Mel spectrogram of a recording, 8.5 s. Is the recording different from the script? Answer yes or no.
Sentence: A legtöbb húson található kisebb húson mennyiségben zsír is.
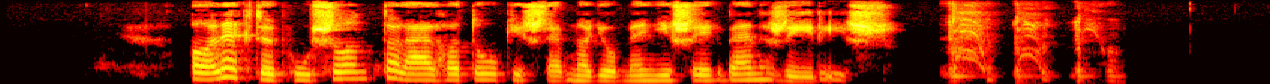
yes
